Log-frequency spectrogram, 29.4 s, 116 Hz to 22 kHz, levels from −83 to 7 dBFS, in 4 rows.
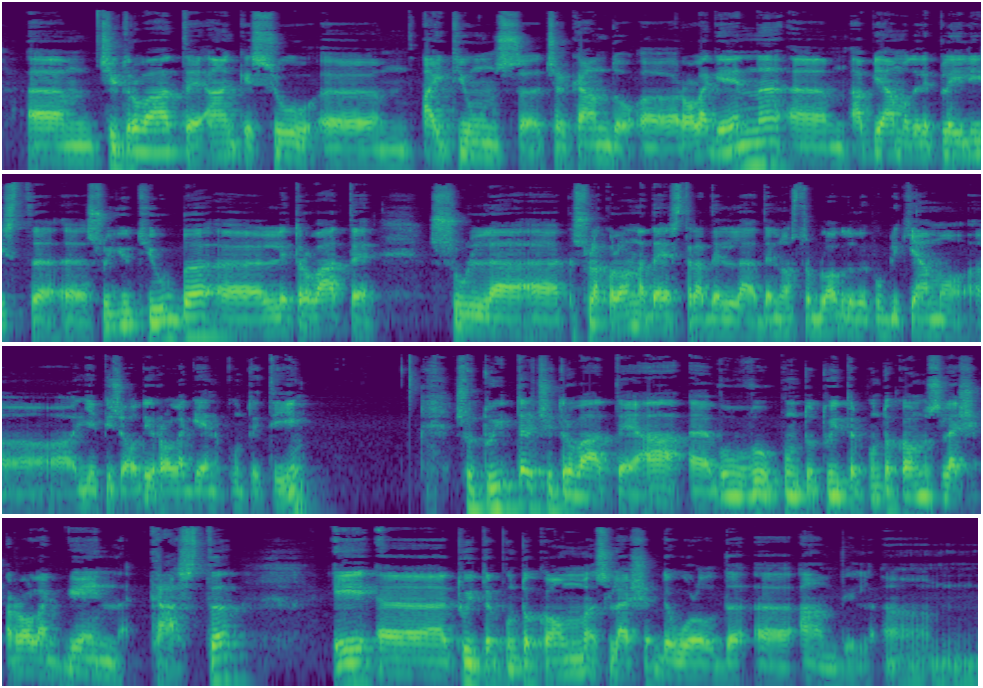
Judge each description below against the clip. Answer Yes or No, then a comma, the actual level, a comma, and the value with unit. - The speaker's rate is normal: No, slow, 100 wpm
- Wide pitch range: Yes, wide, 7.8 semitones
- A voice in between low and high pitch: No, very low, 95 Hz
